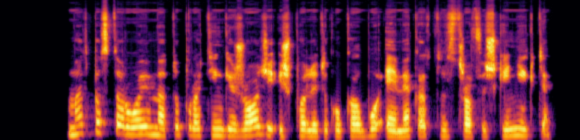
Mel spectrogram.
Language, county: Lithuanian, Kaunas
